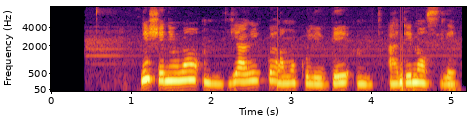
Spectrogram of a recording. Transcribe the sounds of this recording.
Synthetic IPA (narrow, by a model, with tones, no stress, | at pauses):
nĩ˦ʃe˧nĩ˧w̃ɔ̃˦m̩̃˨˦a˧ɾi˦k͡pɛ˦˨a˨˦w̃ɔ̃˧˦ko˨le˨be˨˦m̩˨ | a˧de˦nãː˦˨si˨˦lɛ˦˧˨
